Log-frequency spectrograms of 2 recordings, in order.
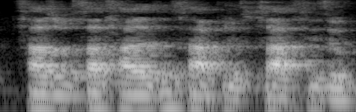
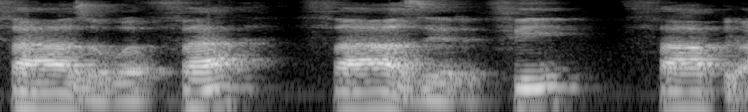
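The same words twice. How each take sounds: First: Rattled-off সা জবর সা drill; hurried. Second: Slow, drawn-out সা জবর সা, সা জের সি; taking time. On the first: Teacher showing what not to do, hurried gabbled drill. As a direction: rush সা সি সু with the syllables running together. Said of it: "তাড়াহুড়ো করলে কিন্তু হবে না". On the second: Teacher showing students to take time, slow drawn-out spelling drill. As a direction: stretch each সা out unhurriedly. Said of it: "সময় নিয়ে পড়তে হবে". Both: Shown as a demonstration.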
